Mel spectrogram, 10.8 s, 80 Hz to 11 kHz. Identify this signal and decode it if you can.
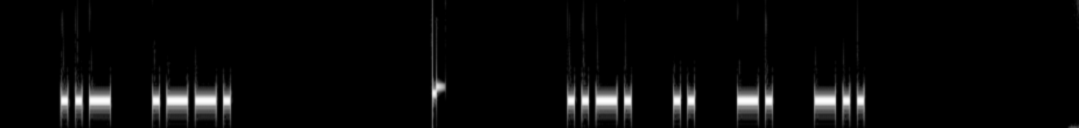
Morse code, heard as a keyed tone, about 17 wpm, spaced as for 12 wpm, 700 Hz. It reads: UP FIND
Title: 2x Character Spacing - Top 100 Words - 17wpm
